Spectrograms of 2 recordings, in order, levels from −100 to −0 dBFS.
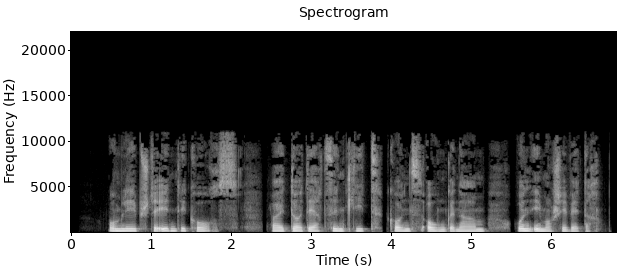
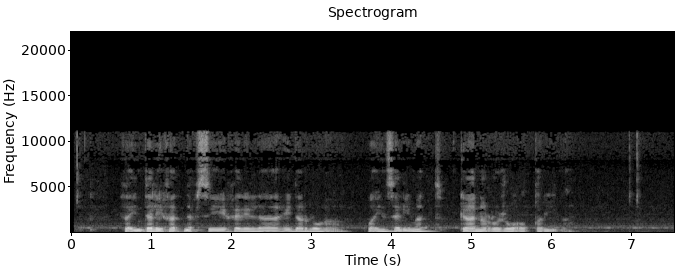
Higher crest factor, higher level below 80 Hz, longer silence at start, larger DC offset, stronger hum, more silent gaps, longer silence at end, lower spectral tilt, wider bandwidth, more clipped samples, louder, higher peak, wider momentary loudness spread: about the same, 18 dB vs 20 dB; about the same, -54 dBFS vs -50 dBFS; second, 0.5 s vs 0.65 s; neither; neither; first, 2.40-2.45 s, 3.90-3.94 s, 5.51-5.55 s vs none; second, 0.25 s vs 1.3 s; about the same, -6 dB/octave vs -7 dB/octave; about the same, 11 kHz vs 11.5 kHz; neither; first, -20 LUFS vs -27 LUFS; first, -2 dBFS vs -8 dBFS; about the same, 13 LU vs 12 LU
